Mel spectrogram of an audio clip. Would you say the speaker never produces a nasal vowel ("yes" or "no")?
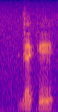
no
